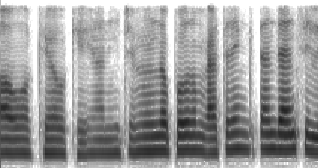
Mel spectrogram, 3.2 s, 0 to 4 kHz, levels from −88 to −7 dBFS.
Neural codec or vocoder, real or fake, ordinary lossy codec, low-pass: codec, 16 kHz in and 24 kHz out, 0.4 kbps, LongCat-Audio-Codec, two codebook decoder; fake; none; 3.6 kHz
